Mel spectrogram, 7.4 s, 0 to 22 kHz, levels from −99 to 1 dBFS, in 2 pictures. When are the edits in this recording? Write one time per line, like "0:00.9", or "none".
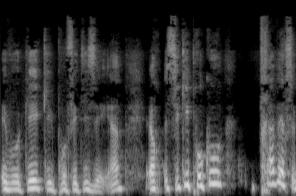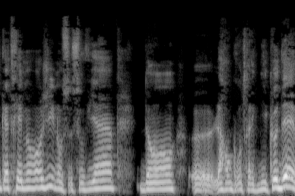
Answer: none

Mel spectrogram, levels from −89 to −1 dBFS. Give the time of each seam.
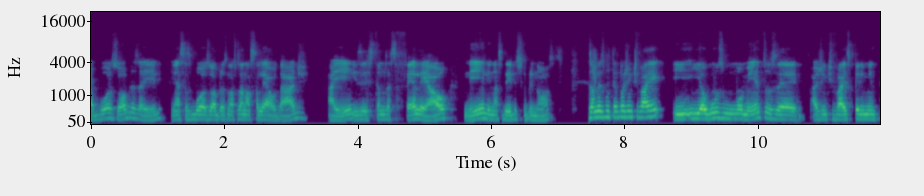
0:01.2
0:02.2
0:03.9
0:04.6
0:06.2
0:07.5
0:08.6

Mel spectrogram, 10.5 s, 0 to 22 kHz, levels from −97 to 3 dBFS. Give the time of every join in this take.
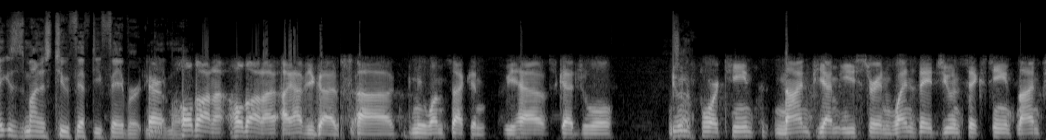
0:05.5
0:06.7

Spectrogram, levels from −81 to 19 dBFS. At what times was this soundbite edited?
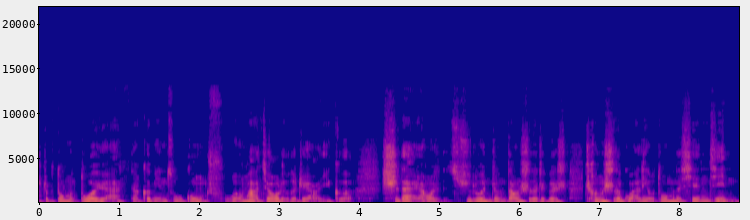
0:06.8

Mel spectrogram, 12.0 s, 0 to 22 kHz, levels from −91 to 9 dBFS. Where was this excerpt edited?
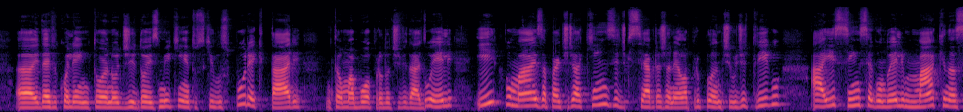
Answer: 0:05.3
0:06.3
0:07.1
0:07.8

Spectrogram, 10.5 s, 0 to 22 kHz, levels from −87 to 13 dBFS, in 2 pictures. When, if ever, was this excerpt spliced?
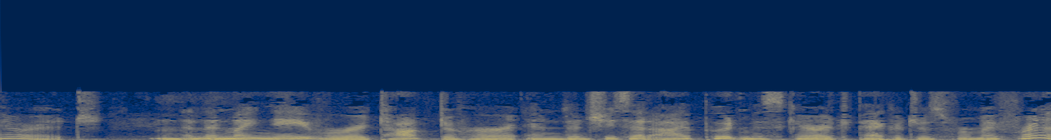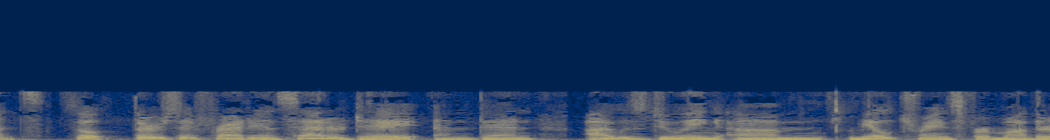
0:05.5
0:08.1

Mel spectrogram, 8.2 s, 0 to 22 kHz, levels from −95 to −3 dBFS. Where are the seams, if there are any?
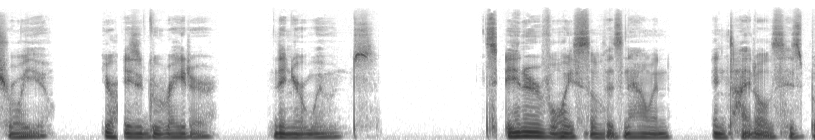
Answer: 0:01.2
0:05.0
0:06.1

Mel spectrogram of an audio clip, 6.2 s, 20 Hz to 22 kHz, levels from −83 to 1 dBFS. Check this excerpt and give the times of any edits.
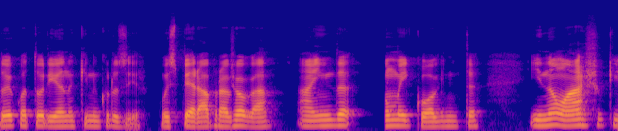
0:01.5
0:02.3
0:03.9

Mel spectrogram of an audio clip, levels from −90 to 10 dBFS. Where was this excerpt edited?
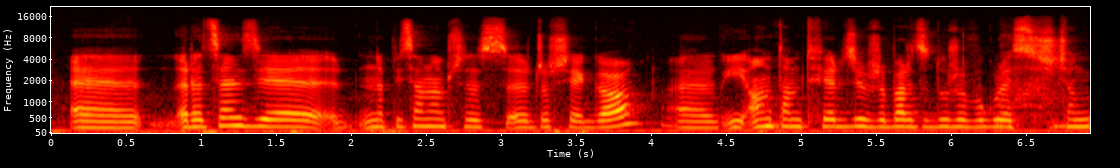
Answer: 0:04.5

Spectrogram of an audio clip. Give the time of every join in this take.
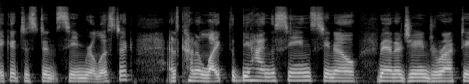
0:01.7
0:03.8

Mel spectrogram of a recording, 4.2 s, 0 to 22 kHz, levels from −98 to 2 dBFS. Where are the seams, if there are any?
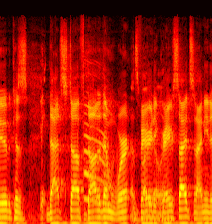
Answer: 0:01.7

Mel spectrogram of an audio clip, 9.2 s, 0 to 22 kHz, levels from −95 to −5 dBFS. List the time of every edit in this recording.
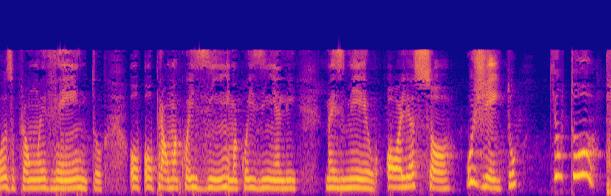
0:02.1
0:03.4
0:06.9

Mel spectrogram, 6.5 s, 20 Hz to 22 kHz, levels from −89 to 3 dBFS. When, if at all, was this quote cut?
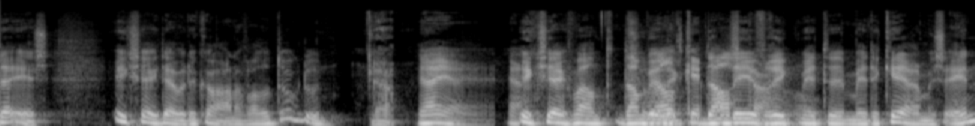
0:03.3
0:04.7

